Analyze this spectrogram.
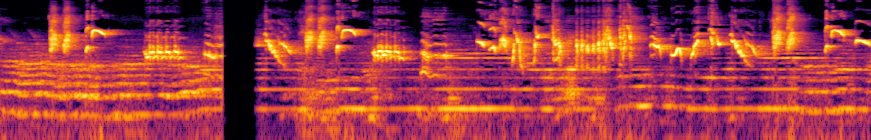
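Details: Vigorous singing of an Oriental magpie-robin, meant for training caged birds: bright mixed whistles, rising and falling slides and buzzy trills in quick succession, with one brief silent break. A constant low humming tone persists throughout.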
